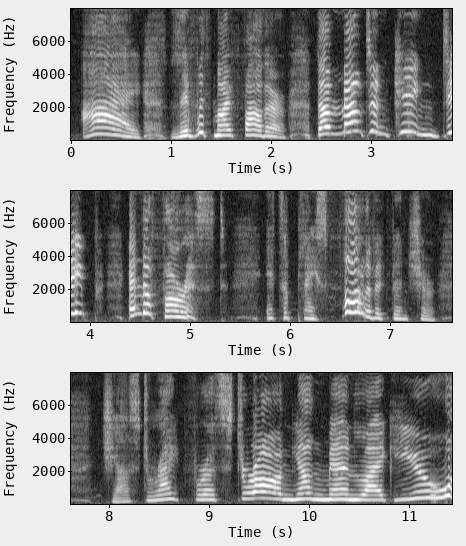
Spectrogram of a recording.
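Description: A cartoonish character voice that sounds female comes out at an extremely high pitch and a fairly slow pace. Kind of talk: children's puppet show. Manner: sly, scheming.

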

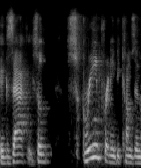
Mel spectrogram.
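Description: A man's fairly high voice with an American accent, lively intonation, a moderate pace and a quiet background. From US West Coast, Washington state (Bothell). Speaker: artist. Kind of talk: lecture. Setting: video call. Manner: talkative, laughs often. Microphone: video call.

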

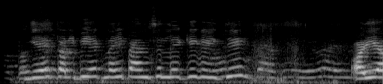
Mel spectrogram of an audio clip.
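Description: Against noticeable background noise, a woman speaks at an extremely high pitch. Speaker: vlogger. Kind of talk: casual vlog chat. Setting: at home, lying down. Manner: drowsy.

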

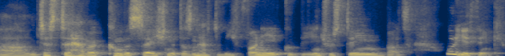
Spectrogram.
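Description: A somewhat breathy man with an Australian accent, fairly high pitch, ordinary pitch variation and a very fast pace. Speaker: podcast host. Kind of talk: interview. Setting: video call. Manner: halting.

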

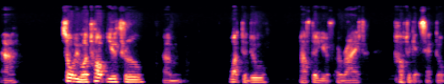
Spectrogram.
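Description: A man with a fairly low, dark, mellow voice speaks at a moderate pace, somewhat breathy, with ordinary pitch variation. Long, frequent pauses break up his speech against a quiet background. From Singapore. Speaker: YouTuber and migration vlogger; podcast co-host. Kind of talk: casual chat. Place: home room. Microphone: studio mic.

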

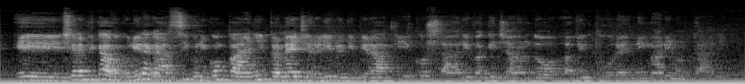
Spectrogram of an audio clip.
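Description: Amid loud background noise and audible room echo, a man talks at a fairly quick pace with hardly any pauses. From Asiago plateau, Veneto, Italy. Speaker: writer and speaker on Rigoni Stern. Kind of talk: conference lecture. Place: hall.

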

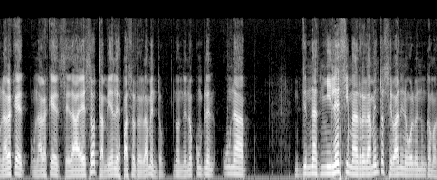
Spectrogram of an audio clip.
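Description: With a Rioplatense accent, a man speaks at a medium pitch and a moderate pace, with ordinary pitch variation. The sound is dry with no echo, over a quiet background. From Argentina. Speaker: gaming streamer. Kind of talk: live stream chat while gaming. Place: home room.

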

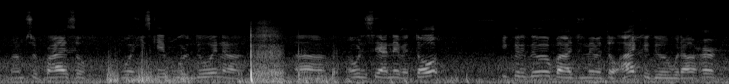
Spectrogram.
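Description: A man races along at a very fast pace against loud background noise. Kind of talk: testimonial. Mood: grateful, pleased. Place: street. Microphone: camera far.

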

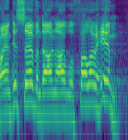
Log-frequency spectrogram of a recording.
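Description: A man at a moderate pace with ordinary pitch variation and a quiet background. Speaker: preacher. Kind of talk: sermon. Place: church. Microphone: lapel.

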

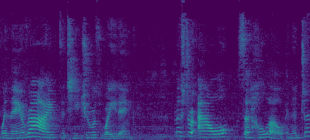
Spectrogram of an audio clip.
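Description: The reading voice sounds unforced, and its intonation is lively.

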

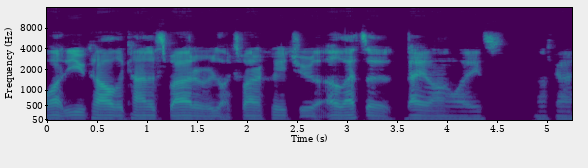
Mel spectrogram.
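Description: A man with a Southern US accent speaks in a very deep, low voice. His intonation is monotone and flat. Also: moderate pace. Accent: Southern American. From Tennessee, Southern US. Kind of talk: casual talk to camera. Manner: casual, hesitant.

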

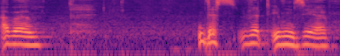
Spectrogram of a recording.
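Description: With ordinary pitch variation, a woman speaks at a very deep, low pitch. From Hamburg. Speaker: actress. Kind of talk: interview answer.

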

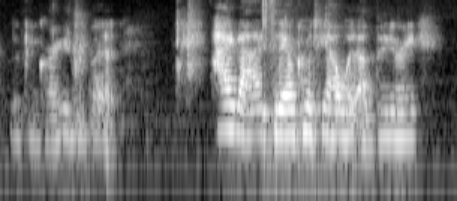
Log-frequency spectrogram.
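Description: A woman speaks at a medium pitch over loud background noise. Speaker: mukbang / eating show host. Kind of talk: casual talk to camera. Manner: soft-spoken. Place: home room. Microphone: phone near.

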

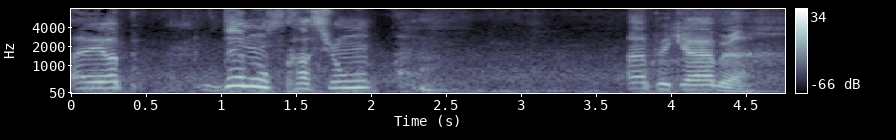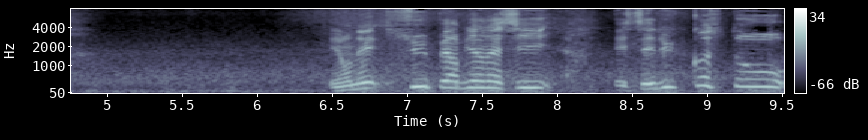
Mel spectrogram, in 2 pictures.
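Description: A man speaks slowly at a high pitch, his tone slightly mellow. His pitch swings widely, and he takes long, frequent pauses.

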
